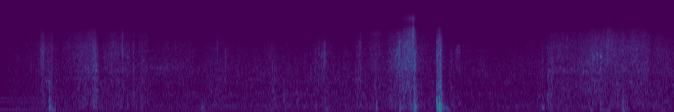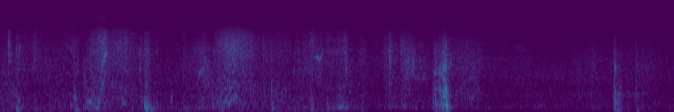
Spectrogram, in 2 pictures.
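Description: Irregular rustling and handling noises, with scattered sharp clicks and knocks. The loudest come a little after four seconds and about eleven seconds in.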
